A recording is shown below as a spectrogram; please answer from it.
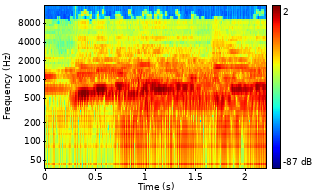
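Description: Four pianos playing an arrangement of spirituals together. About a third of a second in, the playing gets louder and fuller as low bass notes come in.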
